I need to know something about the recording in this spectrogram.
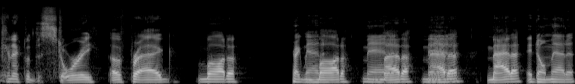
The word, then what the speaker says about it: Pragmata: Pragmata I think has really great moment-to-moment gameplay.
